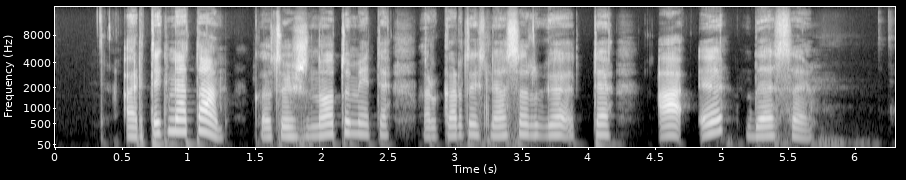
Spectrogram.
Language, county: Lithuanian, Tauragė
